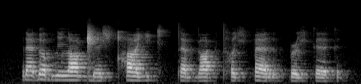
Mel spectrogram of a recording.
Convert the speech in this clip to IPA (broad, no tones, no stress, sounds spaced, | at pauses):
ɾ æ ɗ ʌ b l i l ɑ ɡ͡ǁ ɛ ç qʰ æ ʎ i c tː æ b ɡ ɑ k tʰ ʌ ç p æ r pː ə˞ ç k ɛ k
